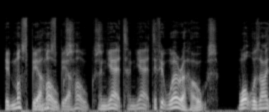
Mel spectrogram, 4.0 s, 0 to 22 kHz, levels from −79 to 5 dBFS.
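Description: From 0.51 s to 2.47 s the speech is shadowed by a second copy of itself, trailing roughly 0.4 s behind and only a few decibels quieter. It carries the full frequency range with no reverberant tail or room tint, and it switches on and off abruptly at those two points. This is a doubled audio track, likely from the signal being captured again through a slower path, so two out-of-step copies end up mixed together.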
